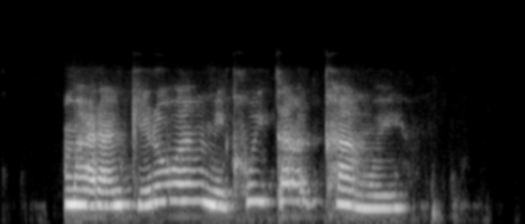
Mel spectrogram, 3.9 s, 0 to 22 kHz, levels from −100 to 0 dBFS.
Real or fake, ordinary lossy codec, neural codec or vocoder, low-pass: fake; Opus, 24 kbps; codec, 16 kHz, 4.8 kbps, FACodec; 7.2 kHz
